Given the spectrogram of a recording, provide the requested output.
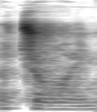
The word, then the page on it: adjoin: American English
